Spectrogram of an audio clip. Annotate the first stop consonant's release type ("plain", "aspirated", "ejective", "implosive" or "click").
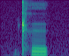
aspirated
